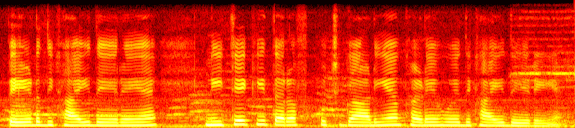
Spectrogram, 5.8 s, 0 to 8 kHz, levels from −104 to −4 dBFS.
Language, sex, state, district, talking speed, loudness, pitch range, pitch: Hindi, female, Punjab, Fazilka, 165 wpm, -16 LUFS, 190-215 Hz, 200 Hz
